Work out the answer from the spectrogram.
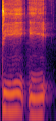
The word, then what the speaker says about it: dessert: And remember that there's also a word D-E-S-S-E-R-T. This is the same pronunciation as this, but it's spelt differently.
